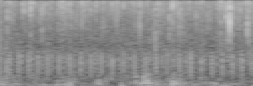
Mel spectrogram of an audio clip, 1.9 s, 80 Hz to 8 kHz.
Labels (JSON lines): {"label": "biophony, rattle", "recorder": "SoundTrap 500"}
